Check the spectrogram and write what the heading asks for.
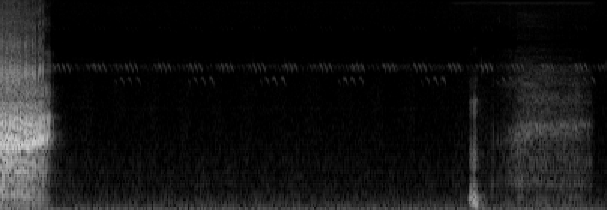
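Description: The last syllable of a man's speech, then a quiet pause under faint, steady high chirping of night crickets. About three seconds in comes a short vocal sound, followed by a soft breath.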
